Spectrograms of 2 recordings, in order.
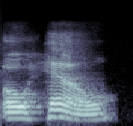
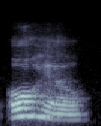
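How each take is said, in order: First: The stress is on the second syllable. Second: The stress is on the first syllable. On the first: The speaker calls it wrong. "don't say oh hell" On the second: The speaker calls it right. "You have to give the uh, emphasis on the first word"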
